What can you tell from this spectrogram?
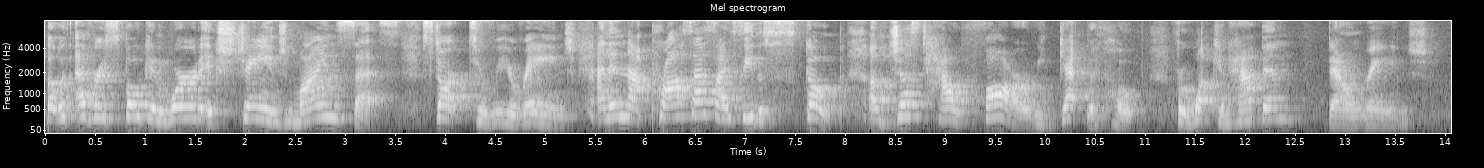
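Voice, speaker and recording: Over noticeable background noise, a high-pitched woman speaks very slowly with very wide pitch swings. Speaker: spoken word poet. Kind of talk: poetry slam performance.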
